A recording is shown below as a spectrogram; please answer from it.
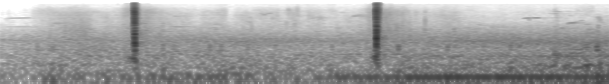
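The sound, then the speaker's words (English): Golf club chipping balls in a back garden: two crisp, sharp strikes, well apart, each a sudden snap that stands out against a faint, steady outdoor background. “We also made Joe chip a few balls for us in his back garden to show us his golf game”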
